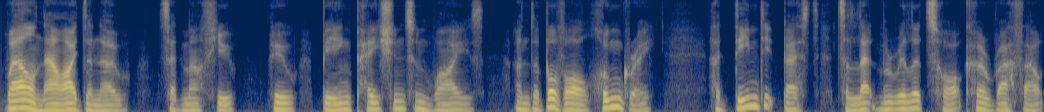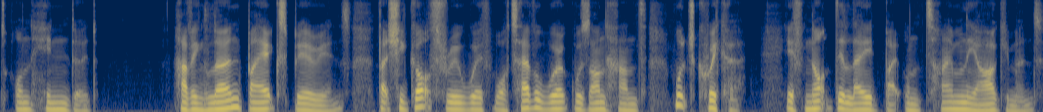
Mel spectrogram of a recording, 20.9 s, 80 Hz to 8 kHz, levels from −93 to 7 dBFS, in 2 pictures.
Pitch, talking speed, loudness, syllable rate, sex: 130 Hz, 140 wpm, -20 LUFS, 4.4 syllables/s, male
